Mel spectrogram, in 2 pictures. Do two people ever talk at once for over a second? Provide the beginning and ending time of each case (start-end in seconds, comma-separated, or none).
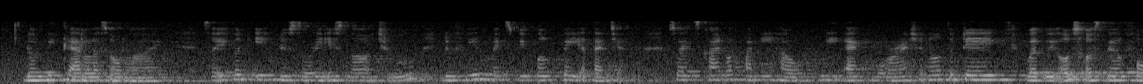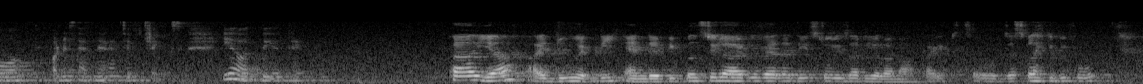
none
